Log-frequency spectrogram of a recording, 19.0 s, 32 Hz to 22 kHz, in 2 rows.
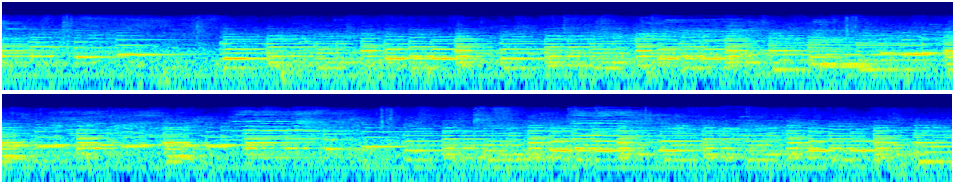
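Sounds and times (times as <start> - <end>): solo piano melody: 0.0 - 19.0.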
